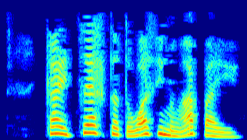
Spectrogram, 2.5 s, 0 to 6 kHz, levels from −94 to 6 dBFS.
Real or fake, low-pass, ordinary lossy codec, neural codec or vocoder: fake; 5.4 kHz; MP3, 24 kbps; autoencoder, 48 kHz, 128 numbers a frame, DAC-VAE, trained on Japanese speech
